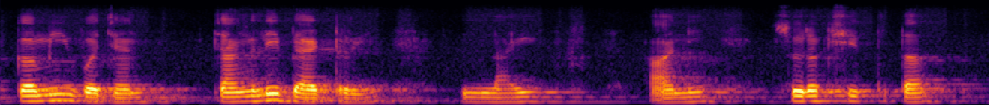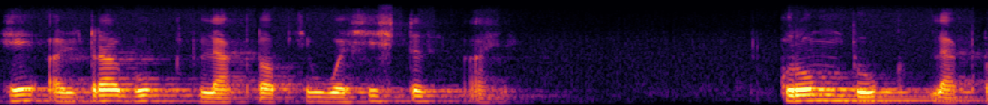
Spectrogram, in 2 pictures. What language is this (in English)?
Marathi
